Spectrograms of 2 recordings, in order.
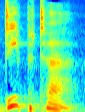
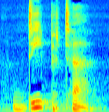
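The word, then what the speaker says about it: Dipta: Second one, blazing, Jwalit, J-V-A-L-I-T, short I, Jwalit. And shining is Deepta, D long I P T A, Deepta, D long I P T A, Deepta.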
